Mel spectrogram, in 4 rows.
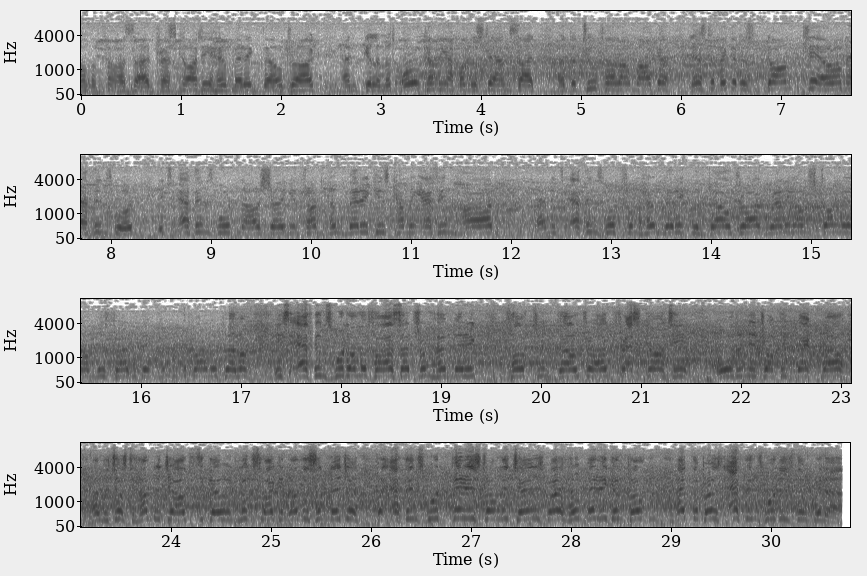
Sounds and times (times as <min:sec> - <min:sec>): Speech: 0:00.0 - 0:30.7.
